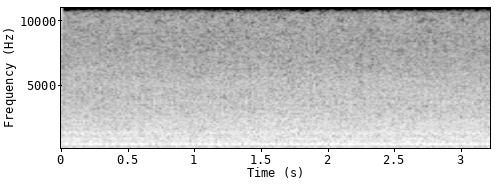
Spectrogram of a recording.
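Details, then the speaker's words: Bobcat T190 skid steer diesel after fan drive replacement, alternator belt and coolant change, slow to warm (thermostat possibly removed): steady even diesel clatter at constant speed, no knocks, squeals or fan rattle; healthy. "well that sounds so much better not having that rally fan Drive"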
